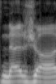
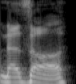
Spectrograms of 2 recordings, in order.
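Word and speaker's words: Nezha: I am very aware it's Neja not Neza it's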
